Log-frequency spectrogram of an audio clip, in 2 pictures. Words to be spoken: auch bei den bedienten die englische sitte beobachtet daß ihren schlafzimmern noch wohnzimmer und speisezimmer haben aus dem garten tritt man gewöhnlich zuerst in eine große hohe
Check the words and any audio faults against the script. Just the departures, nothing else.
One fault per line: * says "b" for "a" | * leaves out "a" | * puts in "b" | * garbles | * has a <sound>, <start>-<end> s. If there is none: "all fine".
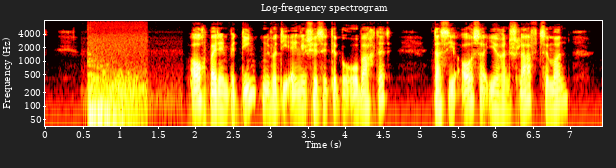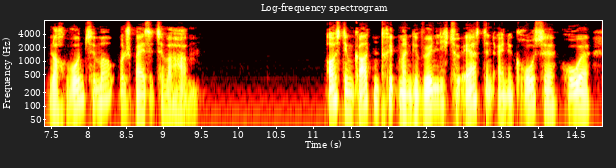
* has a thud, 0.6-1.4 s
* puts in "wird"
* puts in "sie außer"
